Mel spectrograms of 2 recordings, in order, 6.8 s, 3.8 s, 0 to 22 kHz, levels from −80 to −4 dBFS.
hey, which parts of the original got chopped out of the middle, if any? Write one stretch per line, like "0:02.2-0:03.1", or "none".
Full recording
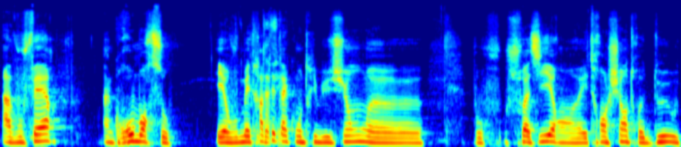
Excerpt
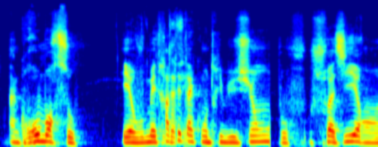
0:03.6-0:04.6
